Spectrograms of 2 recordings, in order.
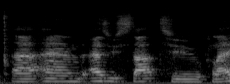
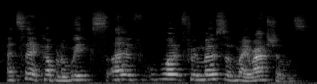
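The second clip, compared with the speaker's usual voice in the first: raised, high voice of a trapped woman; female voice; 7 semitones higher, 4 dB louder than usual. Acted. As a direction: answer as a stranded female traveller. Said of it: "It's a female voice".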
